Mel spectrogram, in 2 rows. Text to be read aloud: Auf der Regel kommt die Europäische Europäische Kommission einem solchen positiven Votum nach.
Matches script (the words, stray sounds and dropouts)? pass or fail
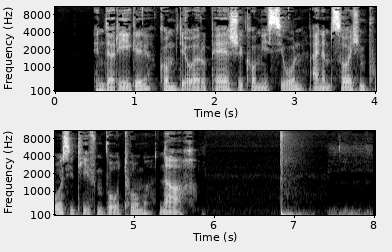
fail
